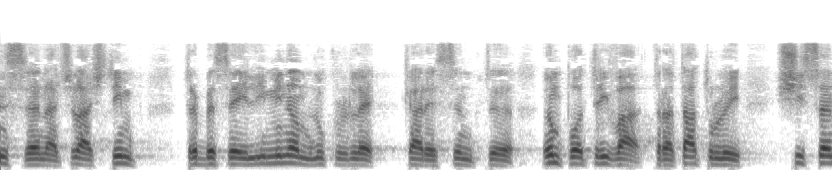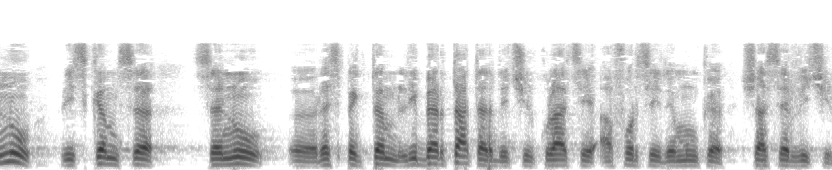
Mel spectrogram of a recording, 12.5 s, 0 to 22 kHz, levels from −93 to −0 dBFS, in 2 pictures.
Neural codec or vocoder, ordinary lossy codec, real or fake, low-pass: none; none; real; none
